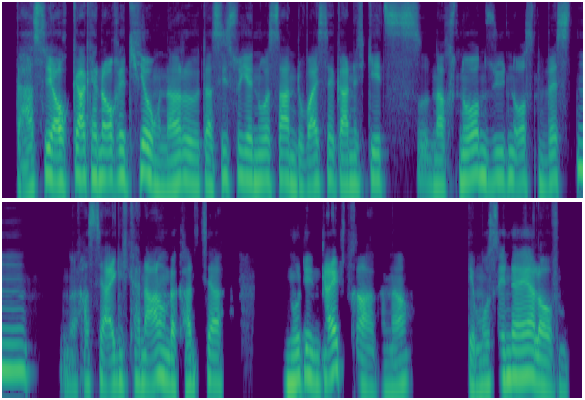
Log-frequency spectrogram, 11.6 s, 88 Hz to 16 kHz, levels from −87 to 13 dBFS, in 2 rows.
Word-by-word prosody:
Da - - -4
hast 120 +4 0
du - - +3
ja 150 - +7
auch 140 -2 +3
gar 160 -2 +6
keine 155 -2 +2
Orientierung, 155 -2 +1
ne, 125 +4 +2
du, 135 -3 -1
da 130 - -1
siehst 140 +3 -4
du - - -3
hier 150 -2 +2
nur 145 +1 0
Sand, 145 -1 +1
du 120 - -7
weißt 130 +4 0
ja 150 - -3
gar 130 -1 +2
nicht, 130 -1 -5
geht's 145 -1 -3
nach 125 +1 -3
Norden, 155 +3 +2
Süden, 150 +2 -4
Osten, 135 -2 -6
Westen? 185 +4 -2 0.2
Du - - -15
hast 130 0 -5
ja - - +2
eigentlich 135 +1 +1
keine 135 -3 -1
Ahnung, 155 +2 +3
da 130 - +1
kannst 130 +1 -5
ja 135 -3 +1 0.6
nur 135 +2 +2
den 155 -5 0
Guide 180 +7 +5
fragen, 110 -3 -3
ne? 115 +5 -2 0.6
Dem 115 - -3
musst 125 +4 -4
du - - -5
hinterherlaufen. 150 -9 +3
140 Hz, 230 wpm, -23 LUFS, 125-155 Hz, 0.6 s, ja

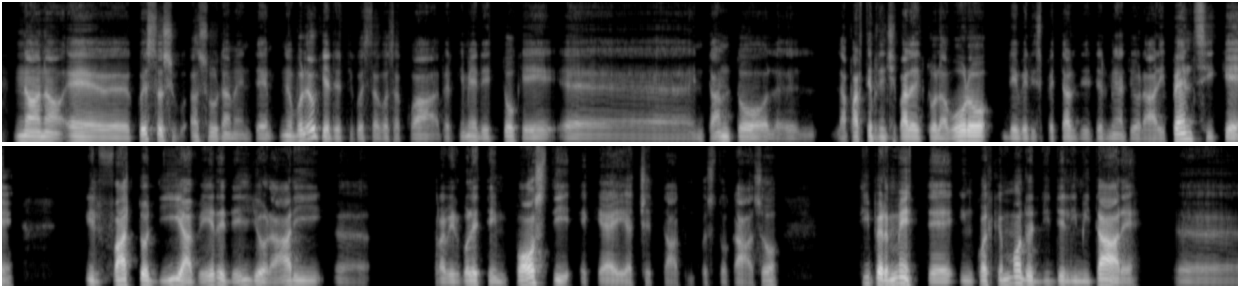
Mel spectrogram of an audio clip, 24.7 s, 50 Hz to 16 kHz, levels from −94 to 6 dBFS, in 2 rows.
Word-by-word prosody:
No, 115 -1 +3
no, 105 -3 -1
ehm, 100 -4 -2
questo 135 +6 0
sic - - -7
assolutamente. 95 -5 -10
Ehm, 120 -1 -6
volevo 135 - +2
chiederti 100 - -5
questa - - -13
cosa - - -15
qua 85 -2 -10
perché 110 - -18
mi 115 - -6
hai - - -6
detto 95 +3 -6
che 95 0 -9
ehm 85 -3 -14
intanto 100 +2 -4
l 90 -3 -18 0.2
la - - -11
parte - - -3
principale 100 0 -1
del 100 - -1
tuo 100 - -5
lavoro 120 +7 +6
deve 95 0 -7
rispettare 95 +2 -9
determinati 90 -1 -14
orari, 80 -2 -8
pensi 145 -9 +2
che 80 -4 -1 0.7
il 110 -3 -4
fatto 115 +4 +4
di 110 +5 +2
avere 100 +7 +1
degli 110 +4 -7
orari, 105 +3 -3
ehm, 85 -2 -22 0.6
tra 90 - -8
virgolette 100 +2 -2
"imposti" 110 - +4
e - - -19
che - - -11
hai 80 -1 -3
accettato 75 - -13
in - - -36
questo - - -20
caso, 110 -2 -9 0.8
ti 150 +1 -10
permette 115 -8 +4
in 105 -2 -11
qualche 105 +2 -2
modo 130 -1 +3
di 100 +1 -14
delimitare 100 - +4 0.4
ehm 90 -3 -14
100 Hz, 140 wpm, -25 LUFS, 90-110 Hz, 0.8 s, lavoro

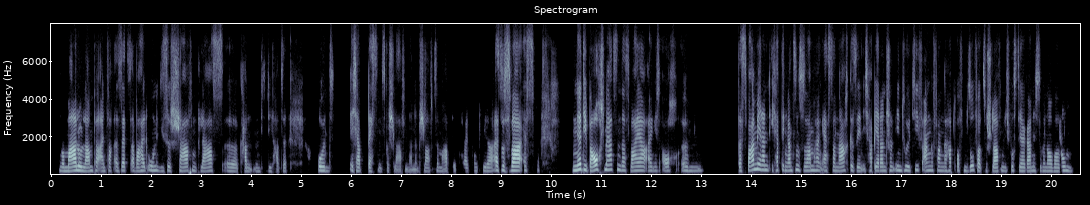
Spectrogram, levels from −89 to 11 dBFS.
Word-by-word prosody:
Normalo-Lampe 195 0 +5
einfach 190 0 -4
ersetzt, 210 0 -5
aber 200 -3 -1
halt 205 0 -1
ohne 220 -1 -4
diese 190 +2 -8
scharfen 200 +2 +2
Glas 195 +2 -4
äh, 185 -1 -7
Kanten, 180 -1 -8
die - - -19
die 180 - -12
hatte - - -10 0.6
und 205 -4 0 0.3
ich - - 0
habe - - -1
bestens - - -6
geschlafen 85 +2 -3
dann 85 0 -13
im - - -16
Schlafzimmer - - -5
ab - - -6
dem - - -13 0.2
Zeitpunkt 185 +2 -13
wieder. 190 -1 -4
Also 230 0 +1
es 200 0 +1
war 215 -1 +11
es 225 - -6
w - - -19 0.7
ne, 235 +5 +7
die 250 -2 +5
Bauchschmerzen 255 +3 +6
das 225 -3 -5
war 200 +1 +2
ja 215 0 +3
eigentlich 200 -1 -7
auch, 200 +1 -5
ähm 200 0 -9 0.7
das 200 0 -4
war 225 +3 +7
mir 275 0 +3
dann 245 -1 +2
ich 225 - -7
habe 230 - -2
den 230 -3 -4
ganzen 215 +4 -2
Zusammenhang 210 +1 -2
erst 205 +1 -5
danach 205 +1 -1
gesehen. 195 -4 -5
Ich - - -4
habe 220 - -2
ja 205 - +2
dann 205 0 -2
schon 215 -1 -4
intuitiv 225 +1 -6
angefangen 215 -1 -3
gehabt, 210 +2 -5
aufm 205 0 -7
Sofa 205 -2 -2
zu - - -7
schlafen. 185 +2 +1
Ich 185 - -10
wusste 210 -1 -5
ja 190 - -1
gar 190 0 +1
nicht 200 -1 -6
so 205 - -10
genau, 190 -1 -4
warum, 185 +1 -4
205 Hz, 210 wpm, -22 LUFS, 190-220 Hz, 0.7 s, war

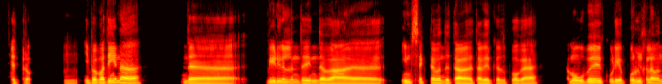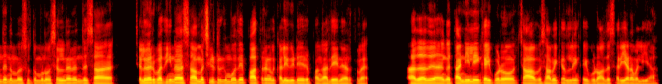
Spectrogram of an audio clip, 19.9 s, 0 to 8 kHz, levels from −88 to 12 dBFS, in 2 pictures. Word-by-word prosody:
செத்துடும். - - -5 0.5
ம் 100 +1 -11 0.2
இப்ப 155 +4 +3
பாத்தீங்கன்னா, 170 -1 +4 0.8
இந்த 120 0 +2 1.2
வீடுகள்ல 160 -1 0
இந்த 130 -1 -3
இந்த 125 +2 0 0.2
ஆ - - +3 1.0
இன்செக்ட்ட 145 +1 -2
வந்து 135 +1 -2
த - - +6 0.3
தவிர்க்கிறது 115 -1 -1
போக, 125 -1 0 0.7
நம்ம 125 +2 -1
உபயோகிக்கக்கூடிய 155 -2 +1
பொருட்கள்ல 155 +2 0
வந்து 145 +2 -1
நம்ம 125 -2 -2
சுத்தம் 120 +1 -7
பண்ணுவோம். 115 -2 -2
சில 120 - 0
நேரம் 140 +1 0
இந்த 125 0 -2
ச - - +1 0.6
சில 130 +2 +1
பேர் 150 0 +4
பாத்தீங்கன்னா 145 +2 +2
சமச்சிட்டு 145 +4 +1
இருக்கும்போதே 140 +1 -1
பாத்திரங்கள்ல 130 0 +1
கழுவிகிட்டே 125 +1 0
இருப்பாங்க. 110 -2 -4
அதே 115 +1 +1
நேரத்தில, 100 -3 -4 0.8
அதாவது 130 +2 +4
அங்க 120 0 +2
தண்ணீயிலயும் 140 +2 +3
கைப்படும், 130 0 +2 0.2
சா 120 - +4 0.3
சமைக்கிறதுலயும் 130 +1 -2
கைப்படும், 115 0 -3
அது 120 +2 -4
சரியான 125 +1 0
வழியா? 95 0 -7
130 Hz, 135 wpm, -22 LUFS, 120-145 Hz, 1.2 s, த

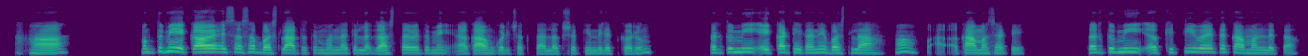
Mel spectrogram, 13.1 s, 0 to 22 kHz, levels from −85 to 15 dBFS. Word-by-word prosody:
हां. 170 +1 +1 0.8
मग 210 -1 -3
तुम्ही 255 +1 +2
एका 220 0 +8
वेळेस 225 -1 +5
असा 215 +1 -1
बसला, 180 -1 +2
आता 165 0 0
तुम्ही 170 -1 -11
म्हणाला, 165 +1 -5
की 175 - -10
ल 165 - -1
जास्त 160 +1 +1
वेळ 170 0 +1
तुम्ही 170 0 -7
अ, 155 - -4
काम 160 -1 +5
करू 165 0 -5
शकता, 160 -1 -6
लक्ष 160 +2 -7
केंद्रित 160 -1 -6
करून. 160 +5 -5 0.6
तर 190 - 0
तुम्ही 225 +1 0
एका 195 +3 +4
ठिकाणी 190 0 -1
बसला 180 -1 +1 0.3
हं, 245 0 -2
क - - -13
कामासाठी. 165 -2 +1 0.7
तर 200 0 +2
तुम्ही 225 +1 0
अ, - - +2
किती 205 +4 -6
वेळ 225 -1 +3
त्या 220 - -1
कामाला 175 -3 +1
देता? 85 - -5
175 Hz, 175 wpm, -25 LUFS, 165-210 Hz, 0.8 s, एका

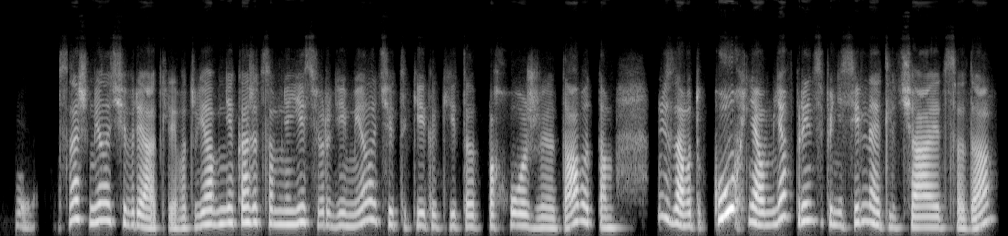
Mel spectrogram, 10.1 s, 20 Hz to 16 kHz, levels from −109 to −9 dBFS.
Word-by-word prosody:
ты - - -12 0.3
знаешь, 285 0 -1
мелочи 250 0 -1
вряд 175 -4 -1
ли. - - -3
Вот 155 +2 -7
я 205 +5 +2
мне 215 +2 -1
кажется, 235 -1 0
у - - -5
меня 205 0 -1
есть 235 +1 -1
вроде 190 -1 -6
и - - -4
мелочи 235 +4 -3
такие 190 0 -7
какие-то 175 -1 -7
похожие, 180 -5 -3
да, 220 +10 +1
вот 235 -3 -3
там, 155 0 -3 0.4
ну, 335 - -9
не - - 0
знаю, 185 -5 +4
вот 185 - -6
кухня 290 - +8
у - - -1
меня, 260 +12 0
в 330 - -18
принципе, 255 -3 -2
не 195 -1 -5
сильно 230 +8 -2
и - - +3
отличается, 160 -2 -1
да? 170 - 0
200 Hz, 210 wpm, -24 LUFS, 170-235 Hz, 0.4 s, кухня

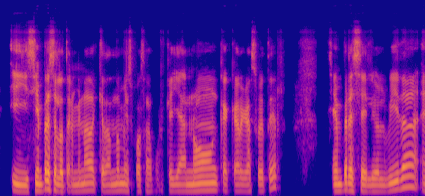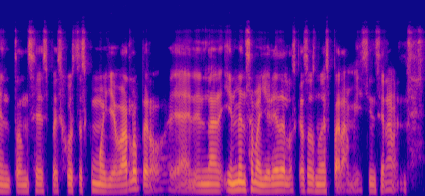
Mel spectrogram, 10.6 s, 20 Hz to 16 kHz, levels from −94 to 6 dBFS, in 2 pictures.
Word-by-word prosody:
y 115 -2 +4
siempre 130 -1 +7
se - - +6
lo 115 - +5
terminaba 125 +3 0
quedando 120 +2 -3
mi 130 - -1
esposa, 115 -1 -6
porque 120 - -9
ella 120 0 -2
nunca 130 +1 +2
carga 120 0 +1
suéter, 120 - -3 0.6
siempre 125 +2 +4
se 115 - +4
le 115 0 -2
olvida. 150 +12 +1
Entonces, 120 0 -4
pues, - - -6
justo, - - -5
es - - -2
como 130 -3 -1
llevarlo, 120 +8 +1
pero, - - -4
eh, - - -3
en 125 0 -3
la 125 0 +2
inmensa 140 +1 +2
mayoría 125 -2 +1
de 130 - +2
los 125 +2 -8
casos 125 0 -3
no 125 - -2
es 125 - -2
para - - 0
mí, - - -15
sinceramente. - - -7
125 Hz, 210 wpm, -27 LUFS, 120-130 Hz, 0.6 s, siempre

